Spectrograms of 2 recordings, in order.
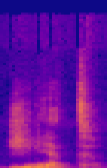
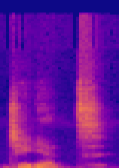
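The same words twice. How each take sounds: First: It is said with a French pronunciation. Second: The same.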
